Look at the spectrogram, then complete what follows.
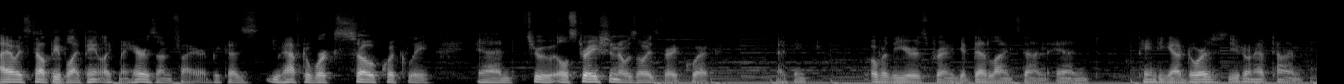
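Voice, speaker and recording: Faint music sits behind a man speaking at a moderate pace. His pitch is fairly low, with ordinary variation. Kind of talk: interview answer. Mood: calm, reflective. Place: home room.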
